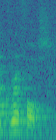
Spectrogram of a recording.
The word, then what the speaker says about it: Grifols: your name for the record and could you pronounce that is it right or not uh Grifols yes sir so my name is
